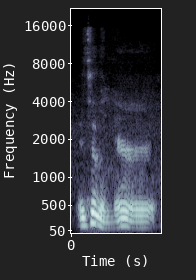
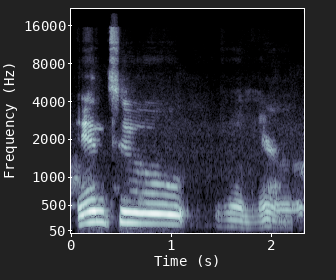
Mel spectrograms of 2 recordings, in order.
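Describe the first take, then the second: First: Said in the usual way. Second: Drawn-out, eerie reading of "Into the Mirror"; slow spooky title. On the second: Acted. Host teasing a horror movie title, slow and eerie. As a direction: stretch "Into the Mirror" out like a horror trailer.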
